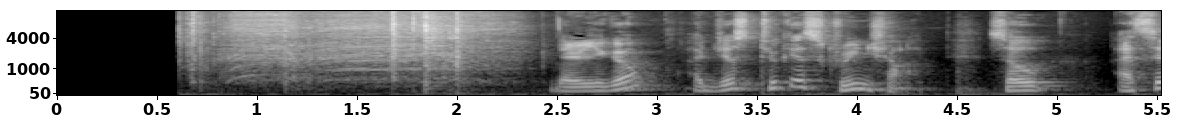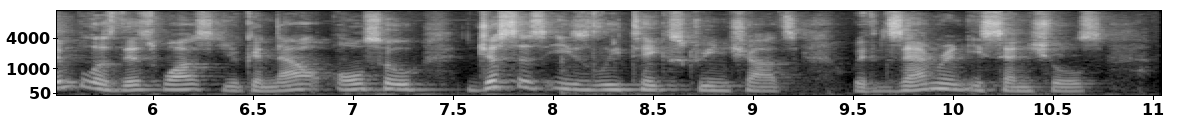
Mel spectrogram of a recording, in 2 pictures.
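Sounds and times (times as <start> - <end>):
camera motor whirring: 0.6 - 2.5
camera shutter click: 0.6 - 2.5.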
